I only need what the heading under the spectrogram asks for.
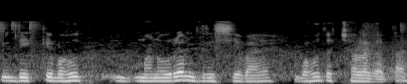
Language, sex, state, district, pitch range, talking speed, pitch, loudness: Bhojpuri, female, Uttar Pradesh, Gorakhpur, 155-170 Hz, 130 wpm, 160 Hz, -16 LUFS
